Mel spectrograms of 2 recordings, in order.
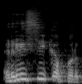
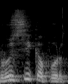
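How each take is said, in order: First: The name begins with a 'ri' sound. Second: The name begins with a 'ru' sound. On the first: This is how it is said in UP, Bihar and Delhi. "UP Bihar में दिल्ली की ओर उसे ऋषि कपूर कहते हैं" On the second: This is how it is said in Maharashtra. "उसे महाराष्ट्र में ऋषि कपूर कहते हैं"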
